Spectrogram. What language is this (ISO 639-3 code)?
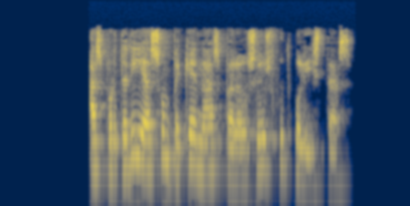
glg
